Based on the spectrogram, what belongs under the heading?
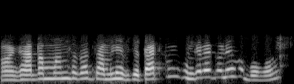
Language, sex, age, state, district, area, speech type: Assamese, female, 30-45, Assam, Nagaon, rural, conversation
